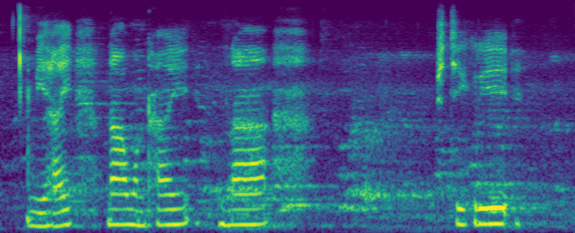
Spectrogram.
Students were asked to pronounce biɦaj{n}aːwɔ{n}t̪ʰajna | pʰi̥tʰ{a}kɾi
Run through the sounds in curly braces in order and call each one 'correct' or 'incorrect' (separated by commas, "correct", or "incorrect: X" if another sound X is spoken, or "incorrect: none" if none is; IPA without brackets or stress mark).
correct, correct, incorrect: i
